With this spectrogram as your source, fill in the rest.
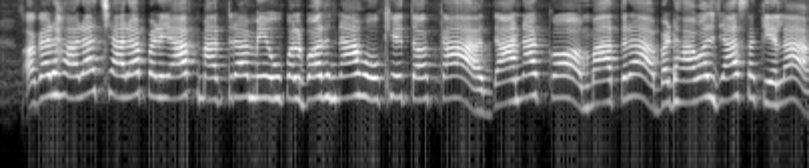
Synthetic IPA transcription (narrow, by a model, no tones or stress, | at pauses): ə̰ɡəɾɦəɾat͡ʃaɾapəɾjap̚t̪mat̪ɾameupəlbəd̪ʱnaɦokʰet̪ɔkad̪anakɔmat̪ɾabəɽ̤ʱaʋəld͡ʒasəkela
